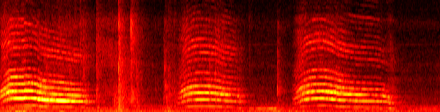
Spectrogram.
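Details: Cat giving three clear, bright meows, each bending up and then falling away, with short quiet gaps between them and a soft click in the background.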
